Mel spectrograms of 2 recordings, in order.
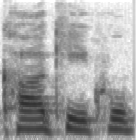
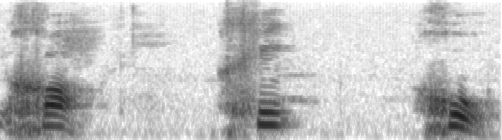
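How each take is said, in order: First: The first consonant sounds plain, without friction. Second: The first consonant sounds harsh and throaty. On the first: The speaker calls it wrong. "आमतौर पर इसको खा खी खू पढ़ देते हैं" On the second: The speaker calls it right. "ये आवाज़ ज़रूर आनी चाहिए इसकी"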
